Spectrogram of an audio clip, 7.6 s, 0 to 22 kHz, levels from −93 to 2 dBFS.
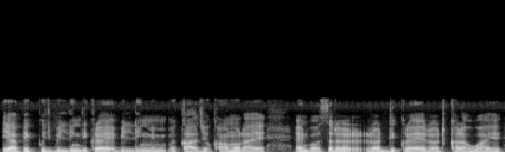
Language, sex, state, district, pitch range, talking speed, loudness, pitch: Hindi, male, Uttar Pradesh, Hamirpur, 120-125 Hz, 215 wpm, -19 LUFS, 120 Hz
